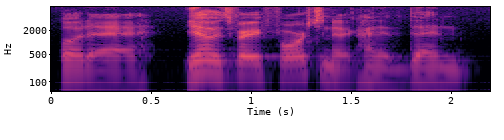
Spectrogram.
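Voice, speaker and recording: A man's voice: fairly low pitch, fast. A man in his thirties with an Irish accent, chatting casually as a podcast guest, rambling with plenty of fillers. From Ireland. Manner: rambling, full of fillers like "you know". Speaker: guest, tattoo artist.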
